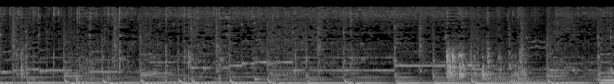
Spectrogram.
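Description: Tadka tempering for coconut chutney served with masala dosa, sizzling in a pan: a steady, fairly loud frying hiss with a few sharp crackles and pops throughout, and no talk.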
